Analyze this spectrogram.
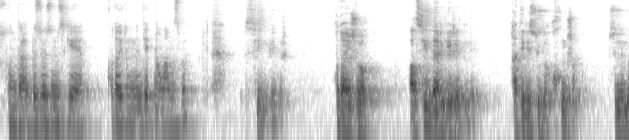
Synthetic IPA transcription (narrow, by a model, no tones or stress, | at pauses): so̞nd̪ɑbɪzwɵzɪmɪzɡʲe̞ | qʰʊd̪ɑjd̪əɴmɪnd̪e̞t̪ɪnɑlˠɑməzbə | se̞ŋd̪e̞bɪɾ | qʰʊd̪ɑjʒo̞q | ɑlˠse̞nd̪æɾɪɡʲe̞ɾːe̞t̪ɪnd̪e̞ | qʰɑt̪e̞le̞suɡʲe̞qʰʊ̥qʰəɴʒoq̚ | tt̪ʰʏ̥sʏnɪŋm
